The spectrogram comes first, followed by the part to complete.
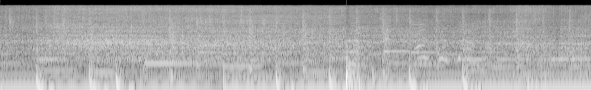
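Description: Sliced apples sizzling in a cast-iron skillet as whiskey is poured in and the pan flares up, under background music with a steady beat.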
